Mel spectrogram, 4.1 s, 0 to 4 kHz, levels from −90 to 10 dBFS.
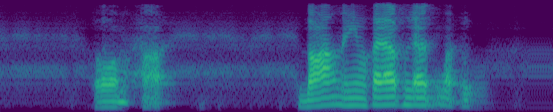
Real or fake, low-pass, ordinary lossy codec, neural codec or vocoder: fake; 3.6 kHz; none; codec, 16 kHz, 0.5 kbps, FreqCodec, larger model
